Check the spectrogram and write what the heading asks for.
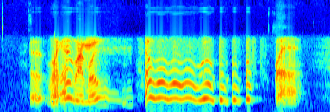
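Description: A dog barks and yips in a string of bursts, with a longer wavering, whining call in the middle, then a few quick yips and one last bark.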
